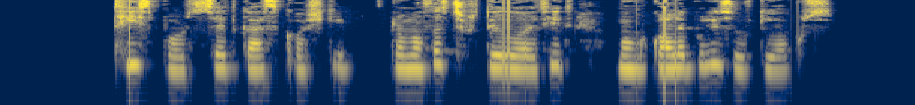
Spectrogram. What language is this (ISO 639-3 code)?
kat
